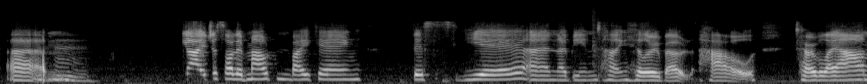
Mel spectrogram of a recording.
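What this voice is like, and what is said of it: British accent. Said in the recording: “I'm British ... my accent is actually, it sounds like an accent”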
